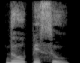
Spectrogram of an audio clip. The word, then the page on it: ಧೂಪಿಸು: Kannada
